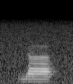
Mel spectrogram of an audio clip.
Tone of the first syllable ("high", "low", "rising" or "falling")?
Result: high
